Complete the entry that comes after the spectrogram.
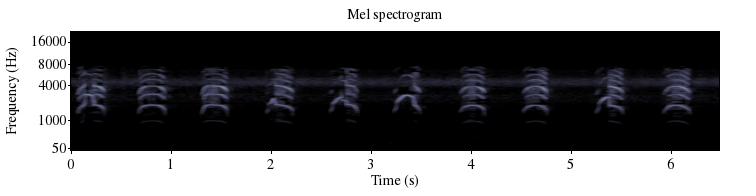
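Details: Short-toed snake eagle at its nest in Parc Natural dels Ports, Catalonia, 18 July 2024, as the female arrives delivering a snake. Ten clear, arched, ringing call notes, about one every 0.65 seconds, over a steady high hum.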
